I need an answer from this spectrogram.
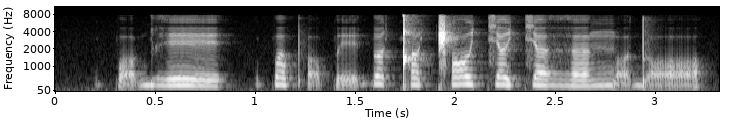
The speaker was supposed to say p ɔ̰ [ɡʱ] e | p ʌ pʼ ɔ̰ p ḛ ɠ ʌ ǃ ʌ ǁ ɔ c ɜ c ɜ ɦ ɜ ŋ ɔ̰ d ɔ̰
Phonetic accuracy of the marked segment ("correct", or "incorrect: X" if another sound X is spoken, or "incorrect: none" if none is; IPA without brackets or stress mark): correct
